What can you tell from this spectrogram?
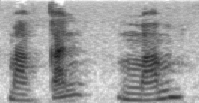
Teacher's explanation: Ada assimilation, n hilang dan k berubah ke m, karena menyesuaikan bunyi hidung atau nasal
